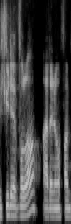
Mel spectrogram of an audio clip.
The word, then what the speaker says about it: Volant: Now, Henry just wanted to ask a question and to see whether you could pronounce volant better than us. Volant.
